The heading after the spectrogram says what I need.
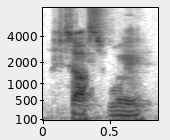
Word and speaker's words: Shasu: a little bit better Shu pronounced shase is a word that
